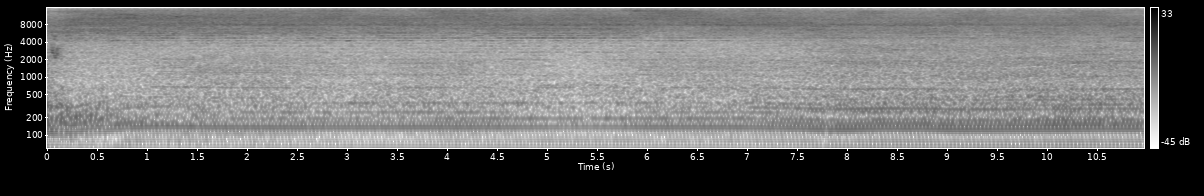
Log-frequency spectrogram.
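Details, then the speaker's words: Wood-Mizer LT15 sawmill engine while sawing an American Beech log: steady low drone with hissy background whose speed sags and picks up again; sputtering and surging for several sessions, cause unknown. "We've had troubles with it the last few times, sputtering, and you hear it going up and down in the background."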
